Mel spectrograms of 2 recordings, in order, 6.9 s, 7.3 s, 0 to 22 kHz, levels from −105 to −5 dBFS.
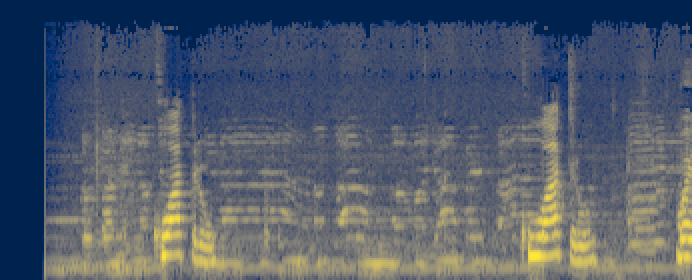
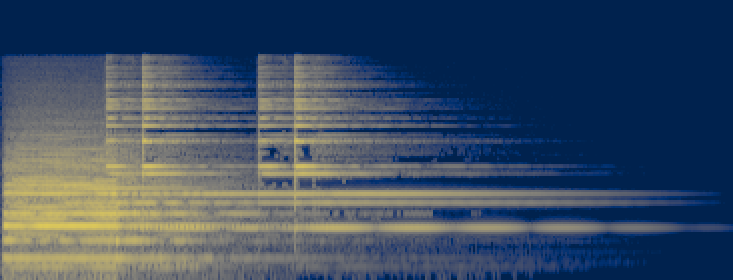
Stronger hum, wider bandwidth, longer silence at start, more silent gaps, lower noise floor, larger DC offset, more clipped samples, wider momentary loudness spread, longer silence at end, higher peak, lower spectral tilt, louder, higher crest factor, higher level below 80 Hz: neither; about the same, 10 kHz vs 11 kHz; first, 0.6 s vs 0 s; neither; second, -37 dBFS vs -85 dBFS; neither; neither; first, 24 LU vs 21 LU; second, 0 s vs 2.2 s; first, -2 dBFS vs -6 dBFS; first, -7 dB/octave vs -2 dB/octave; first, -16 LUFS vs -21 LUFS; about the same, 18 dB vs 18 dB; about the same, -58 dBFS vs -58 dBFS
